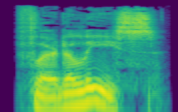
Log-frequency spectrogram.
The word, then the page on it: fleur de lis: American English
